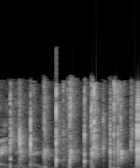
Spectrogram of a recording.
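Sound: people clapping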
